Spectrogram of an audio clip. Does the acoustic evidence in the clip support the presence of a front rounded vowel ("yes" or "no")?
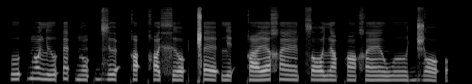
yes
